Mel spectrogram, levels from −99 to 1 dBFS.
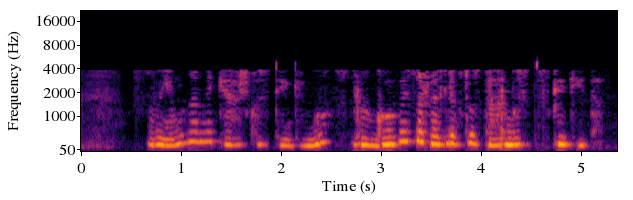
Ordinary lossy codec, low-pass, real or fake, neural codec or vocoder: AAC, 16 kbps; 7.2 kHz; fake; codec, 16 kHz, 8 kbps, FreqCodec, smaller model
